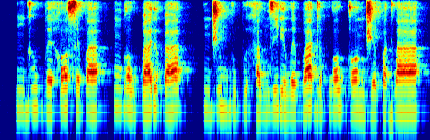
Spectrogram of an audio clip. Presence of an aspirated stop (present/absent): absent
